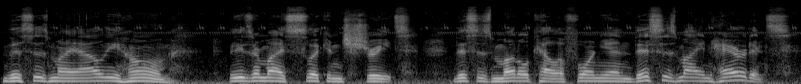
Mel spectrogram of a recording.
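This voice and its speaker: A raving young punk madman, acted by a man, cries out in a raised, loud voice. He is proud and grandiose, declaiming as in an audio drama. Noise and insects are clearly audible behind him. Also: a little high, pitched above the performer's own voice, lightly acted.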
